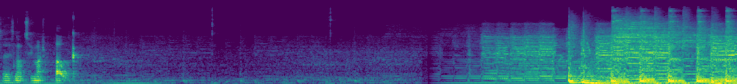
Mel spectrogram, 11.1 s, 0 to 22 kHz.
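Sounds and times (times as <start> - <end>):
faint background music: 0.0 - 8.2
scissors snipping hair: 4.8 - 5.1.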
